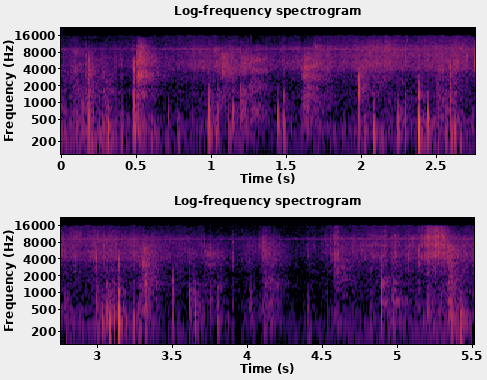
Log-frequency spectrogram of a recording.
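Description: Long-nailed fingertips press, rub and scratch along the zipper edge of a clear vinyl zippered storage bag filled with a grey knit sweater. Soft, bright plastic crinkles and scratchy rustling are broken by a series of short, sharp crackles and taps that die away instantly, all at a quiet level.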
